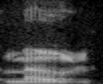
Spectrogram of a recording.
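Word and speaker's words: Mone: uh but it's it it seems that it is pronounced moan and she is uh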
